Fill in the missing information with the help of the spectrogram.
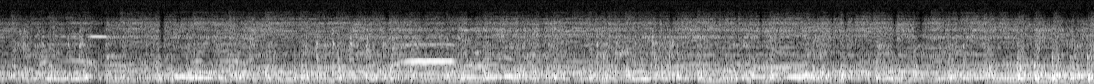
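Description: Rock band playing live, with electric guitar.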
